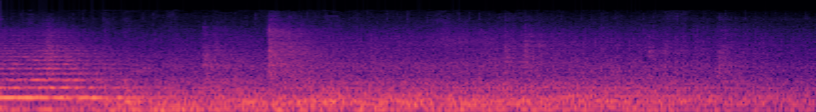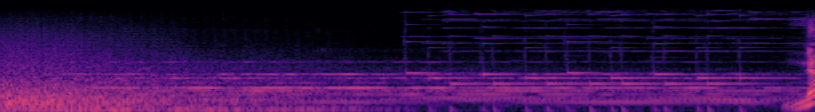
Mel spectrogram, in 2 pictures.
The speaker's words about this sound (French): Mais des lumières jaillirent à l'autre bout du tunnel. Une rame arrivait en sens inverse, droit sur le bus des gares.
